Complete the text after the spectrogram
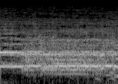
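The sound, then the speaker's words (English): A person imitates a scream with a single loud, high-pitched, sustained shriek lasting just over a second, steady and strained with no talking around it. “Do the scream for me that you did.”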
